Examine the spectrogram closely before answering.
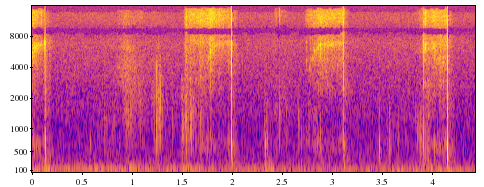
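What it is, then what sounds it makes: Squishy gel stress ball. An orange silicone drumstick-like tool taps and presses a hand-sized, solid, green and black spotted squishy stress ball, a soft stretchy rubber skin filled with gel beads, that sits alone on a fluffy rug, squashing it in. Quiet, short, sharp taps with a bright click stand out over soft, low, squishy rustling and faint crackles while the ball is pressed.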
